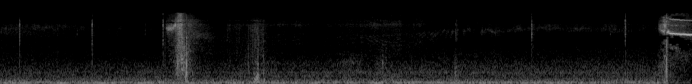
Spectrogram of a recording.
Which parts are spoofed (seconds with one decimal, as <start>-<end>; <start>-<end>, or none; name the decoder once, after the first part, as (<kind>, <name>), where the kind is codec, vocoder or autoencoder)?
none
